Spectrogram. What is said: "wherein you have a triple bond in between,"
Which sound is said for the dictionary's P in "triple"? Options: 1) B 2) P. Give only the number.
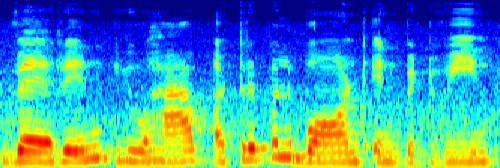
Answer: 2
